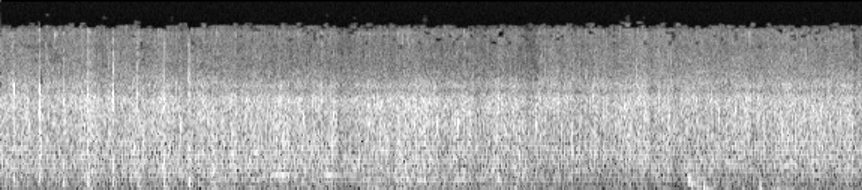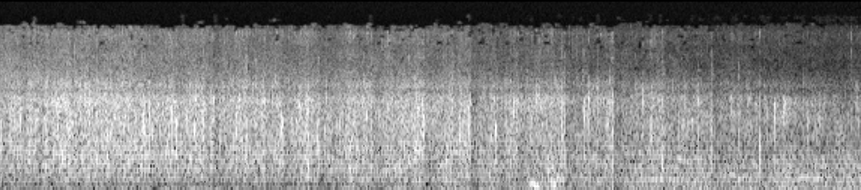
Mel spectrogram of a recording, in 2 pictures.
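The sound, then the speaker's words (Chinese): A large audience applauds to welcome Lu Junhong in a long, steady burst of dense, crackling clapping that holds at an even, loud level for about eleven seconds without fading. “现在让我们用最热烈的掌声恭请我们尊敬的卢军宏台长为我们当场看图腾。”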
